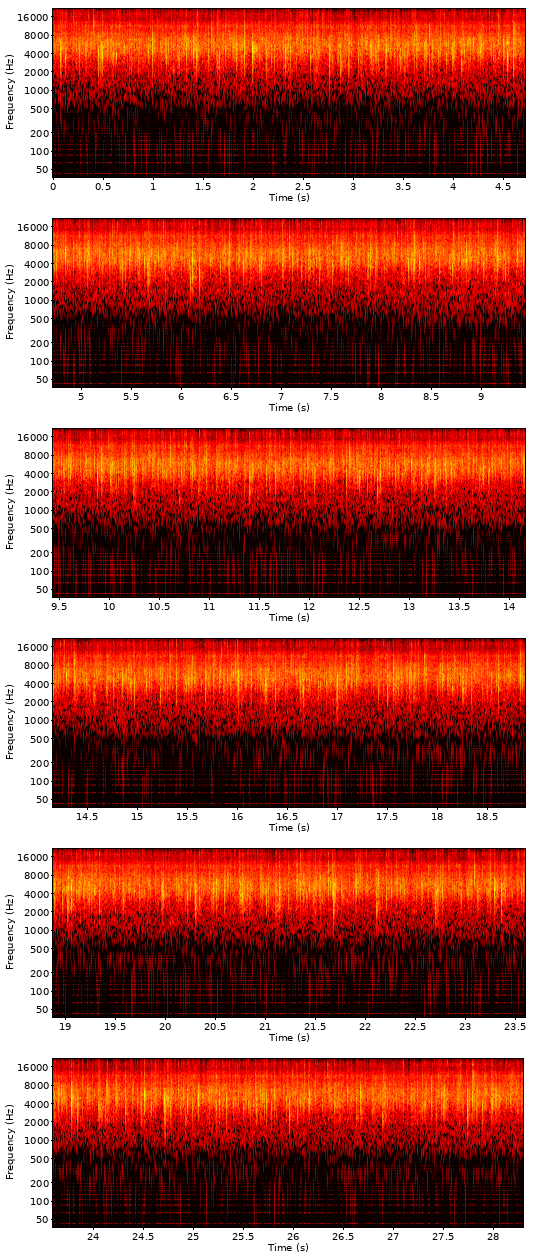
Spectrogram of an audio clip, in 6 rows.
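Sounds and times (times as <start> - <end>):
medium to light rain splattering on cement during storm: 0.0 - 28.2.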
